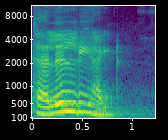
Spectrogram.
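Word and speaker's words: phthalaldehyde: था, तो ये है थैलेल्डिहाइड। इसको लिखते कैसे हैं हिंदी में, इसको लिखते हैं थैलेल्डिहाइड। हाँ, थैलेल्डिहाइड, ठीक है, पी से स्पेलिंग होगा ना, पी साइलेंट रहेगा, थैलेल्डिहाइड।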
